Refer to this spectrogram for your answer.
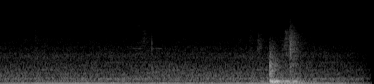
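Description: A bus door opens with a short pneumatic hiss and thunk, heard over the steady low rumble of an idling engine, then the noise fades away.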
